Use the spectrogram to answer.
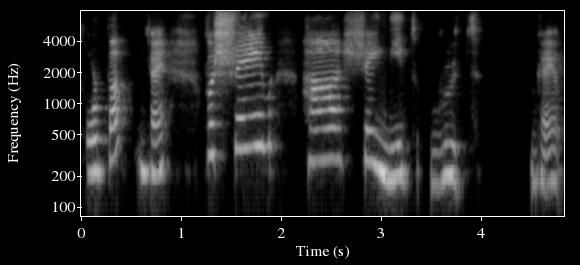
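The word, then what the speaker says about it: עָרְפָּה: Accents tend to fall, or the stress tends to fall at the end of Hebrew words, Orpa.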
